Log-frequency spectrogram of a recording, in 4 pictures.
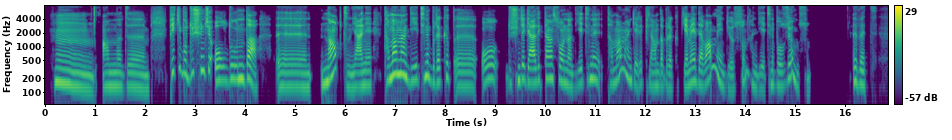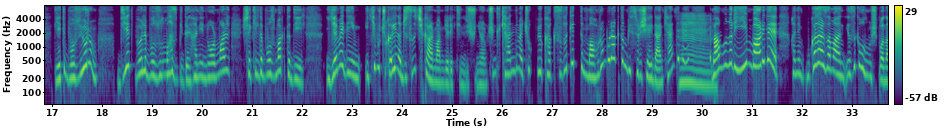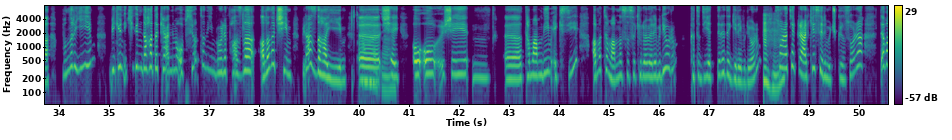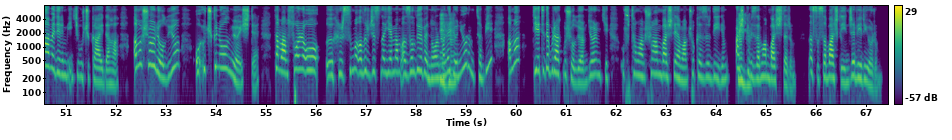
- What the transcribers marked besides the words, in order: other background noise; tapping; laughing while speaking: "bozulmaz"
- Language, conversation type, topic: Turkish, advice, Kilo vermeye çalışırken neden sürekli motivasyon kaybı yaşıyorum?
